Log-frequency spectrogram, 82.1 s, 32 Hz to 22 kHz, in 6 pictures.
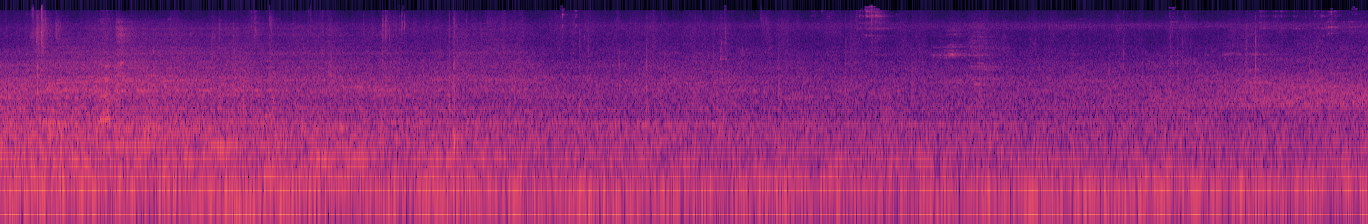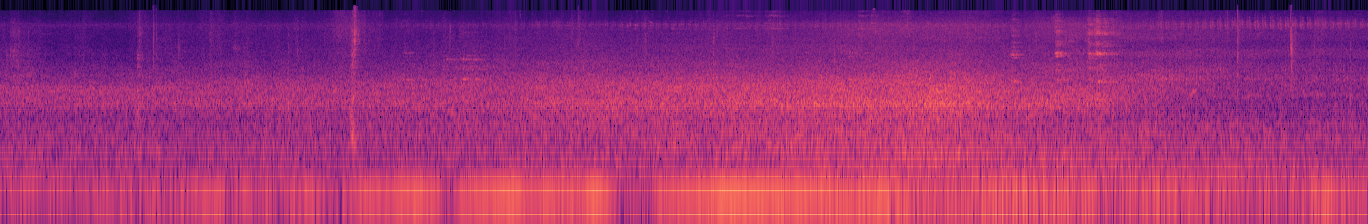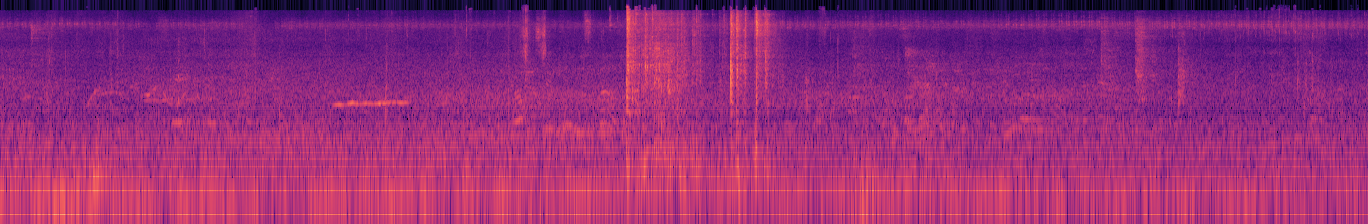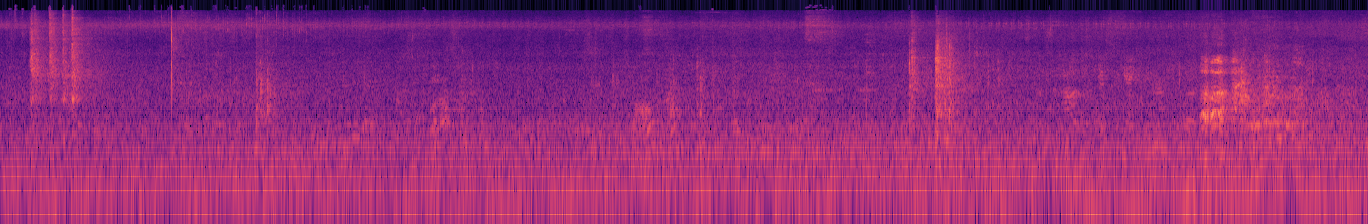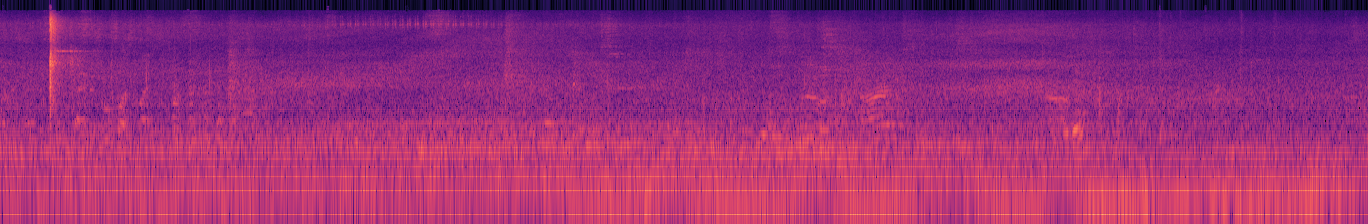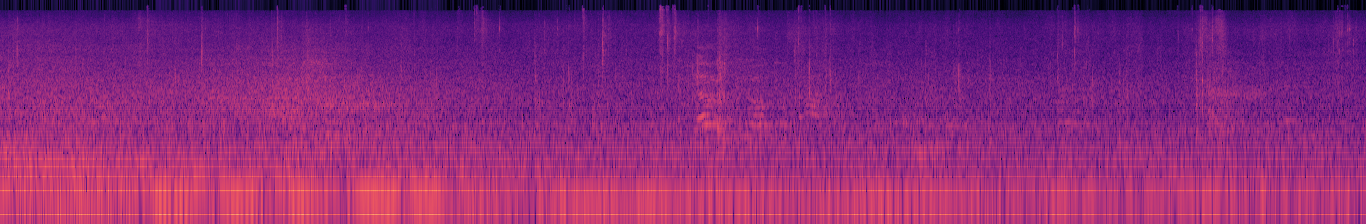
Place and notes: night walk around the block, Belgian Quarter / Belgisches Viertel: restaurants closing, people in the street and gathering at Brüsseler Platz, a strange hum, sound of the freight trains passing nearby can be heard everywhere in this part of the city.
(Sony PCM D50, DPA4060)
